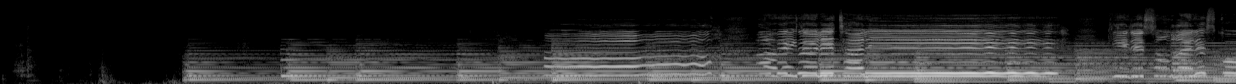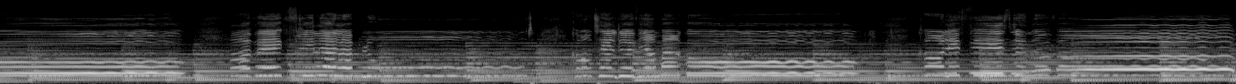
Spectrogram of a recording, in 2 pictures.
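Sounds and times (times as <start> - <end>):
women singing a verse: 5.4 - 24.7.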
